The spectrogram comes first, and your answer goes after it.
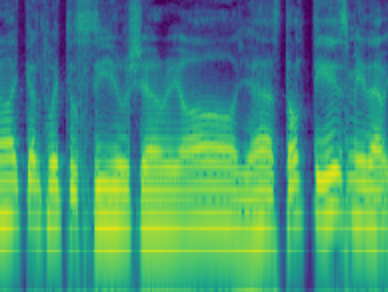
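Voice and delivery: slow, drawn-out, poor put-on French accent. Speaker redoing a phone-call line from a scene, [name] in bad French accent. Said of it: "My French accent isn't very good".

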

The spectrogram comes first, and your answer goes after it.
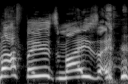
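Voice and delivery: put-on English accent. Mocking people on a show who always praise the food: imitating an English accent. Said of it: "It's pretty close".

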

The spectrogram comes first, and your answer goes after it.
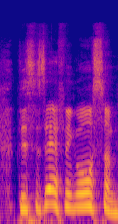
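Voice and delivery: put-on loud, high yelled outburst. Retell how he picked up the picture you brought him to sign and stood up, retelling a yell. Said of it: "he just stood up and just yelled out".

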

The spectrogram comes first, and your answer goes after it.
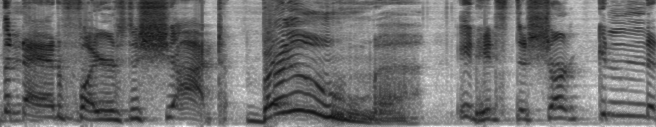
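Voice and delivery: slow narration pace with "boom" drawn out. Narrating a dad firing at a shark: talking like Cosby. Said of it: "I'm fucking talking like Cosby still".

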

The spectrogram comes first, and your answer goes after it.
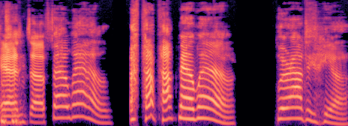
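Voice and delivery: put-on English accent. Saying goodbye the way Gina just did, in a put-on English accent. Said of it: "Doing your English accent".

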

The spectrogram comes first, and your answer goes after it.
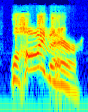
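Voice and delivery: loud, jubilant, exuberant, very high-pitched voice. A returning guest answers the host's welcome back, jubilant greeting. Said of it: "You were jubilant?".

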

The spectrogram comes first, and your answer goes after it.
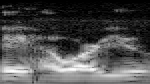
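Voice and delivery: put-on formal, cool tone. Greeting the podcast listeners after being teased last time: put-on formal, cool greeting. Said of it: "Just very formal, very cool".

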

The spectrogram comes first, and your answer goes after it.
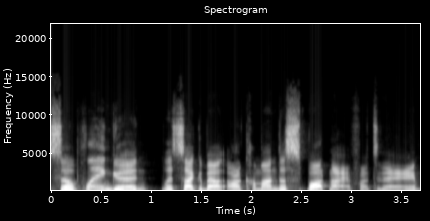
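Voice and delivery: put-on London accent, loud and high. Introducing the day's commander spotlight as a joke: put-on british accent. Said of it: "we got British".

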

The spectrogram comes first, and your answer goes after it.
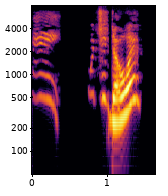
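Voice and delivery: very high, cartoon talking-dog voice. Showing how the dog talks: voice of Barky the dog. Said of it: "that's the voice of Barky the dog".

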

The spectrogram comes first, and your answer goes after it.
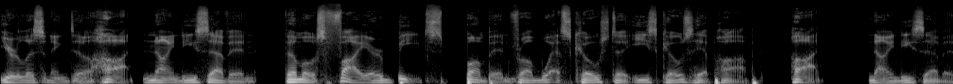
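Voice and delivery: low radio station-promo announcer voice. Speaker recalls the one guy at Hot 97 who did the station voice: Hot 97 radio announcer voice. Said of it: "the guy that did the voice".

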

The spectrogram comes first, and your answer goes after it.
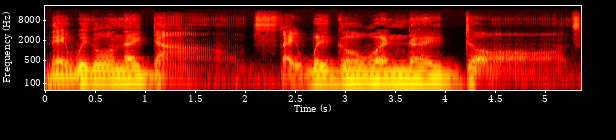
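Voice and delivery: faux Cockney accent with "dance" drawn out. Recapping a show, quoting a character actor's repeated line, Barker number two's faux Cockney. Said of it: "in his faux Cockney accent".

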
